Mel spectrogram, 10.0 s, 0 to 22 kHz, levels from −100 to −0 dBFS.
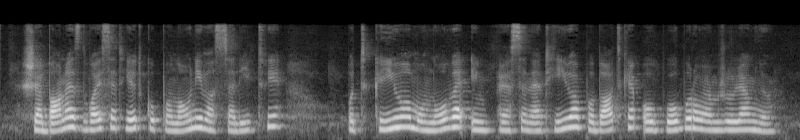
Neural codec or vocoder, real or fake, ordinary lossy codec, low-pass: codec, 24 kHz, 0.9 kbps, WavTokenizer, medium speech release version 1; fake; none; none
